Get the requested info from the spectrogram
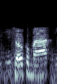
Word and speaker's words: Tokamak: I think they both use, uh, is it Tokamak? Is that the pronunciation? – Yeah, that's right. Tokamak.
